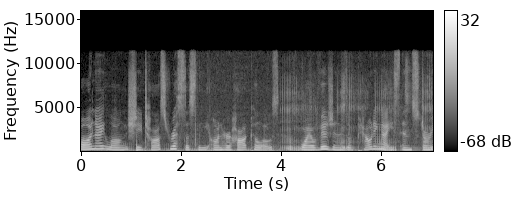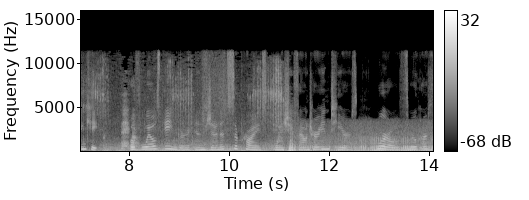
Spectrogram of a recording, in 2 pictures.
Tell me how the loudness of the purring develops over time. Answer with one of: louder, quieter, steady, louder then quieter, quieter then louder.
louder.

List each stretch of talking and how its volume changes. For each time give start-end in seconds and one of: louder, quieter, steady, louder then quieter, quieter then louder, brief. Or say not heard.
0.0-14.0 steady.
